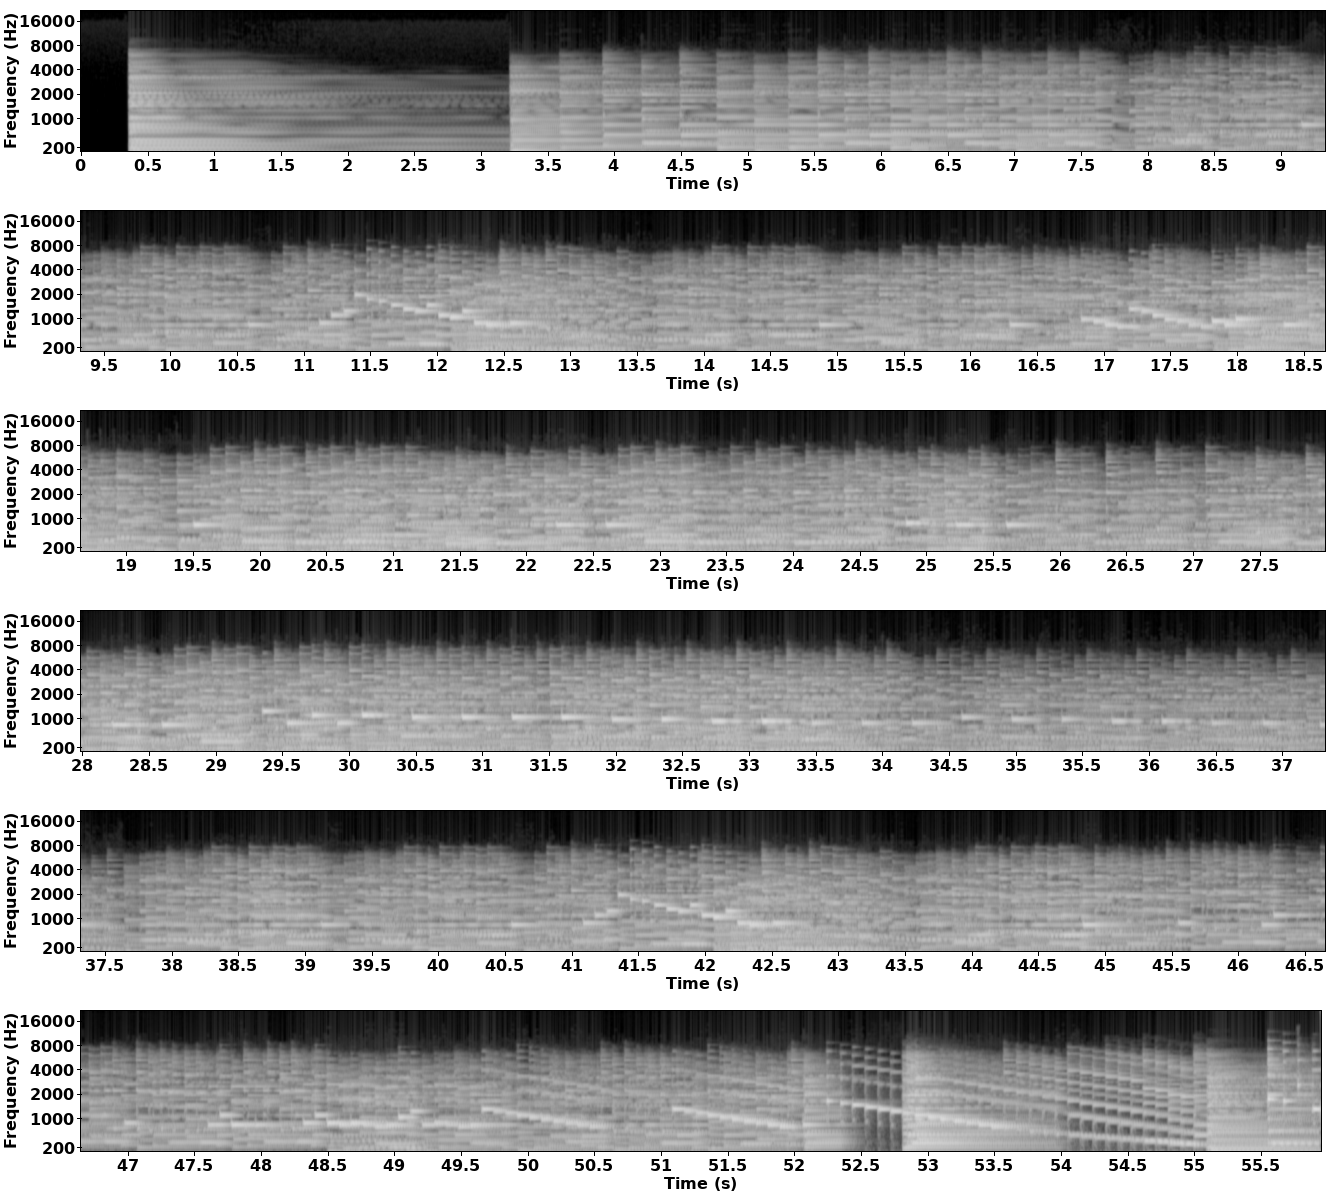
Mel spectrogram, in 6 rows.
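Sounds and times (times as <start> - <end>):
classic grand piano: 0.4 - 55.9.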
